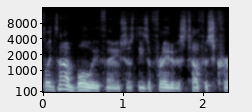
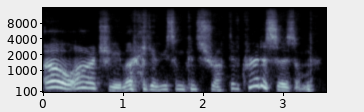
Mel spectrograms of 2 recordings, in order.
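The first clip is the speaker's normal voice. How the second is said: high, snobby, superior, condescending voice; 6 semitones higher than usual. Speaker recapping an Archie comic, doing Reggie's offer to Archie: mock-snobby Reggie voice. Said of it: "he has that voice too".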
